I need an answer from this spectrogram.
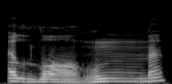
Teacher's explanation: Ici, nous avons un dédoublement de la lettre M en bleu, avec une runna. La runna est la nasalisation de la lettre M, mim. Elle sort de la cloison nasale et se traduit par des vibrations du nez.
